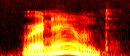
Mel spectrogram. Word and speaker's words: renowned: time today's word is renowned it is pronounced rowned and it is spelled r e n o w n e d think Ren then own and then Ed renowned renowned means known or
